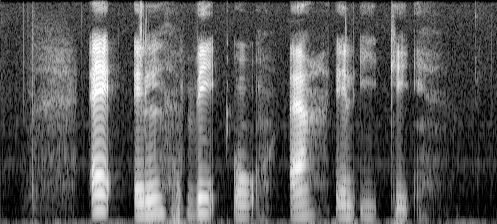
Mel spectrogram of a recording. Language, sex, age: Danish, female, 27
